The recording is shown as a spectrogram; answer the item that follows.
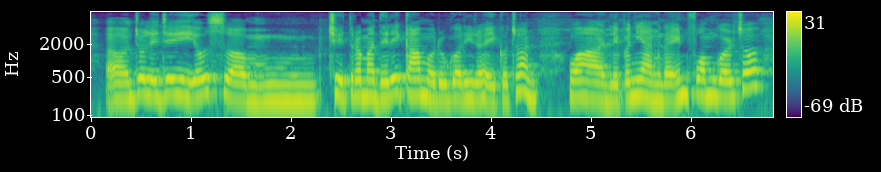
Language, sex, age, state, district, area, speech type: Nepali, female, 18-30, West Bengal, Kalimpong, rural, spontaneous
